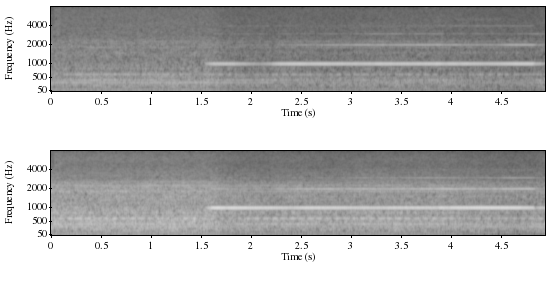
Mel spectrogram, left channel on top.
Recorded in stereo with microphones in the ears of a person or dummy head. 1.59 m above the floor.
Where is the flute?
Centre (ahead or behind), 1.6 m.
